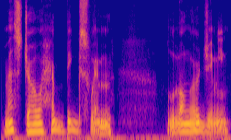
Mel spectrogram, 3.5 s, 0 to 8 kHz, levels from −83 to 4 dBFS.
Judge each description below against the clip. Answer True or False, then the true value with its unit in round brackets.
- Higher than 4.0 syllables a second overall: False (3.5 syllables/s)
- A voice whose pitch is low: True (125 Hz)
